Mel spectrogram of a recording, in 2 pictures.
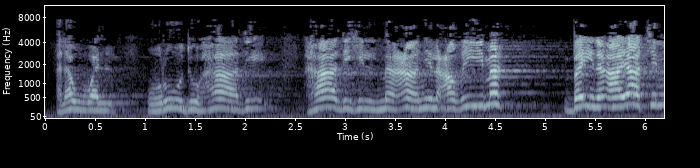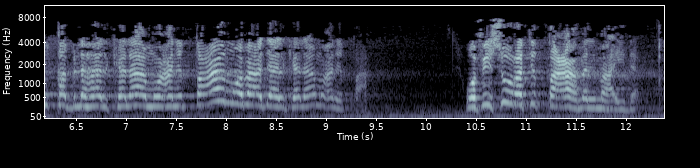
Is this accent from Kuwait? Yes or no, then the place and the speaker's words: yes; Kuwait; يعني في اصطلاح الناس عندنا بالكويت يقول ايش يتطنز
